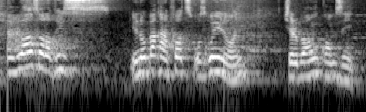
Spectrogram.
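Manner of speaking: usual speaking voice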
